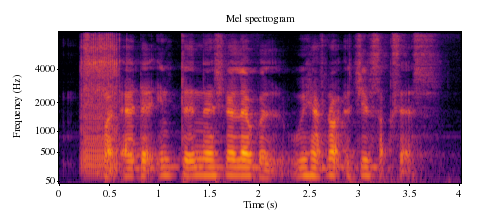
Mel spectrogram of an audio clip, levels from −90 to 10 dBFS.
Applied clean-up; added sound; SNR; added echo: none; Tools; 11 dB; reverberation time 0.7 s.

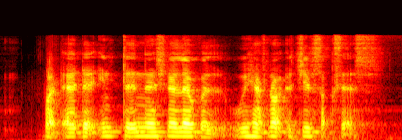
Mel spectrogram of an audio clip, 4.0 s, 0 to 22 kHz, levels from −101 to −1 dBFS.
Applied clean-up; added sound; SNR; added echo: neural separator model SepFormer DNS4.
